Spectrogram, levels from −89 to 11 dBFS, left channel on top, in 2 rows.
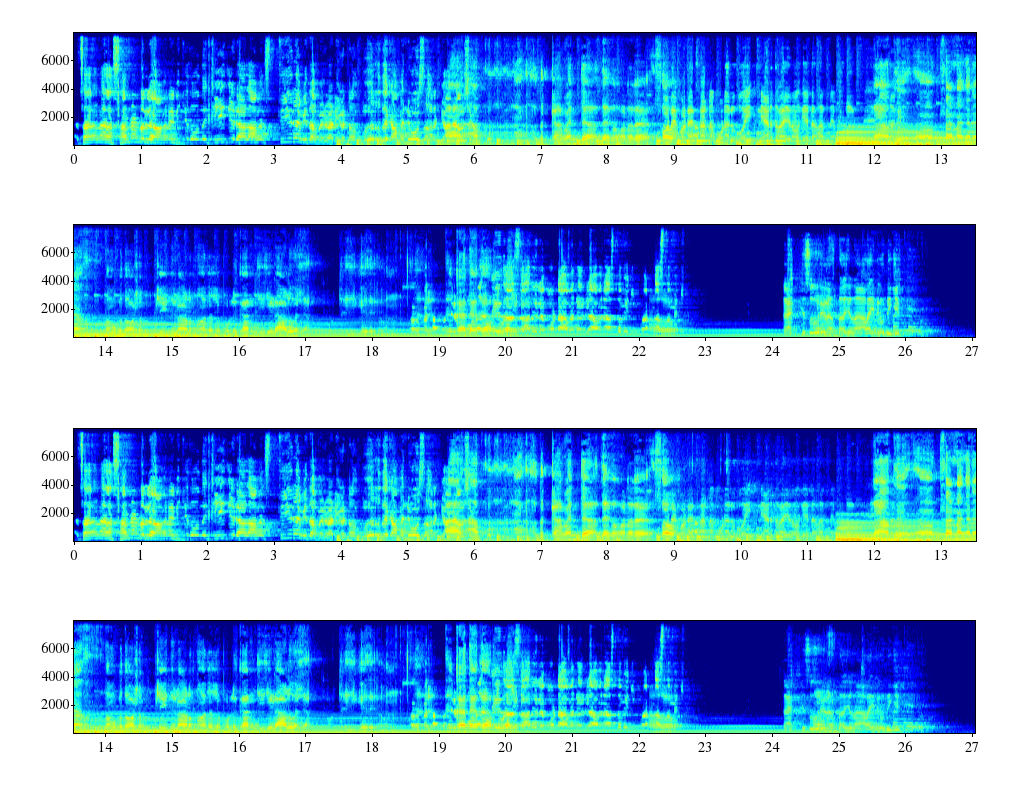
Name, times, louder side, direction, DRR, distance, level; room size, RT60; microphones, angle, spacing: voice 1, 0.0-6.1 9.2-9.4 18.6-22.6, equal, ahead, 1.2 m, -30 dB
sound 1, 3.9-16.4, left 1 dB, 35° left, 1.0 m, -30 dB
voice 2, 5.5-9.0 11.9-20.4 22.1-22.6 24.6-25.0, right 2 dB, 20° right, 1.4 m, -29 dB
voice 3, 7.6-9.0 9.3-9.7 25.4-26.3, equal, 15° left, 3.2 m, -42 dB
voice 4, 8.8-12.5 24.2-25.9, left 4 dB, 80° left, 2.2 m, -33 dB
sound 2, 11.4-25.3, equal, 85° right, 5.2 m, -31 dB
27.0 x 21.5 x 6.3 m
head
